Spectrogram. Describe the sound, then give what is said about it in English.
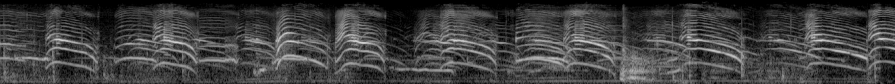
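Several orphaned kittens mew over and over on Christmas Eve in high, thin, overlapping cries, fairly loud, forming a nearly continuous chorus of rising-and-falling meows for the whole stretch. “Hello, hello, hello, and Merry Christmas, little orphan kitties.”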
